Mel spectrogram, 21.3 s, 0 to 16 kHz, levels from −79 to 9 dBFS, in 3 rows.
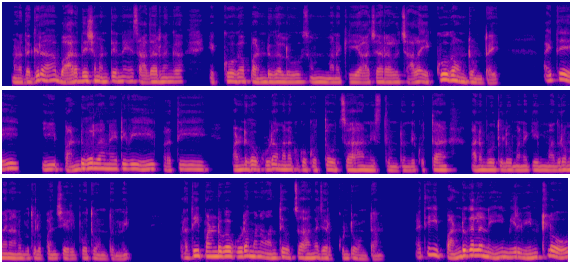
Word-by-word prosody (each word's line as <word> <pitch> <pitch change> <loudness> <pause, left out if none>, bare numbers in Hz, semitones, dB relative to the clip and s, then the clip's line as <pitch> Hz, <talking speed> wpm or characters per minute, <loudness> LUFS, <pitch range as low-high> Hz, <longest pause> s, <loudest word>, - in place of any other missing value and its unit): మన 125 - -1
దగ్గర 180 +11 +2 0.2
భారతదేశం 155 +6 +3
అంటేనే 155 +2 -1
సాధారణంగా 135 +3 0 0.4
ఎక్కువగా 145 +3 -1
పండుగలు 130 0 0 0.2
సం 130 -2 -4 0.2
మనకి 120 +1 -5 0.2
ఆచారాలు 125 0 -1
చాలా 125 +5 -1
ఎక్కువగా 185 +10 +6
ఉంటూ 135 -1 0
ఉంటాయి. 105 -1 -4 0.6
అయితే 200 +4 +3 0.6
ఈ - - +1 0.2
పండుగలు 170 +9 +2
అనేటివి 165 0 +1 0.3
ప్రతి 130 +5 -6 0.6
పండుగ 140 +3 +1 0.2
కూడా 145 +4 0
మనకు 145 0 -1
ఒక 135 - -3
కొత్త 125 0 -8
ఉత్సాహాన్ని 130 0 +1
ఇస్తూ 125 - -8
ఉంటుంది. 120 +1 -6
కొత్త 125 +3 -10 0.5
అనుభూతులు 130 0 0
మనకి 125 +1 -3 0.2
మధురమైన 135 +2 0
అనుభూతులు 125 0 -4
పంచి 120 0 -2
వెళ్ళిపోతూ 120 +3 -5
ఉంటుంది. 105 0 -8 0.7
ప్రతి 140 +9 +3
పండుగ 180 0 +6
కూడా 185 +3 +4
మనం 170 -3 -1
అంతే 135 +4 0
ఉత్సాహంగా 135 0 0
జరుపుకుంటూ 125 +1 -5
ఉంటాం. 100 0 -9 0.5
అయితే 155 - -9
ఈ - - -1
పండుగలని 180 +3 +5 0.2
మీరు 155 0 0
ఇంట్లో 155 +6 +3
135 Hz, 135 wpm, -29 LUFS, 125-155 Hz, 0.7 s, ఎక్కువగా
